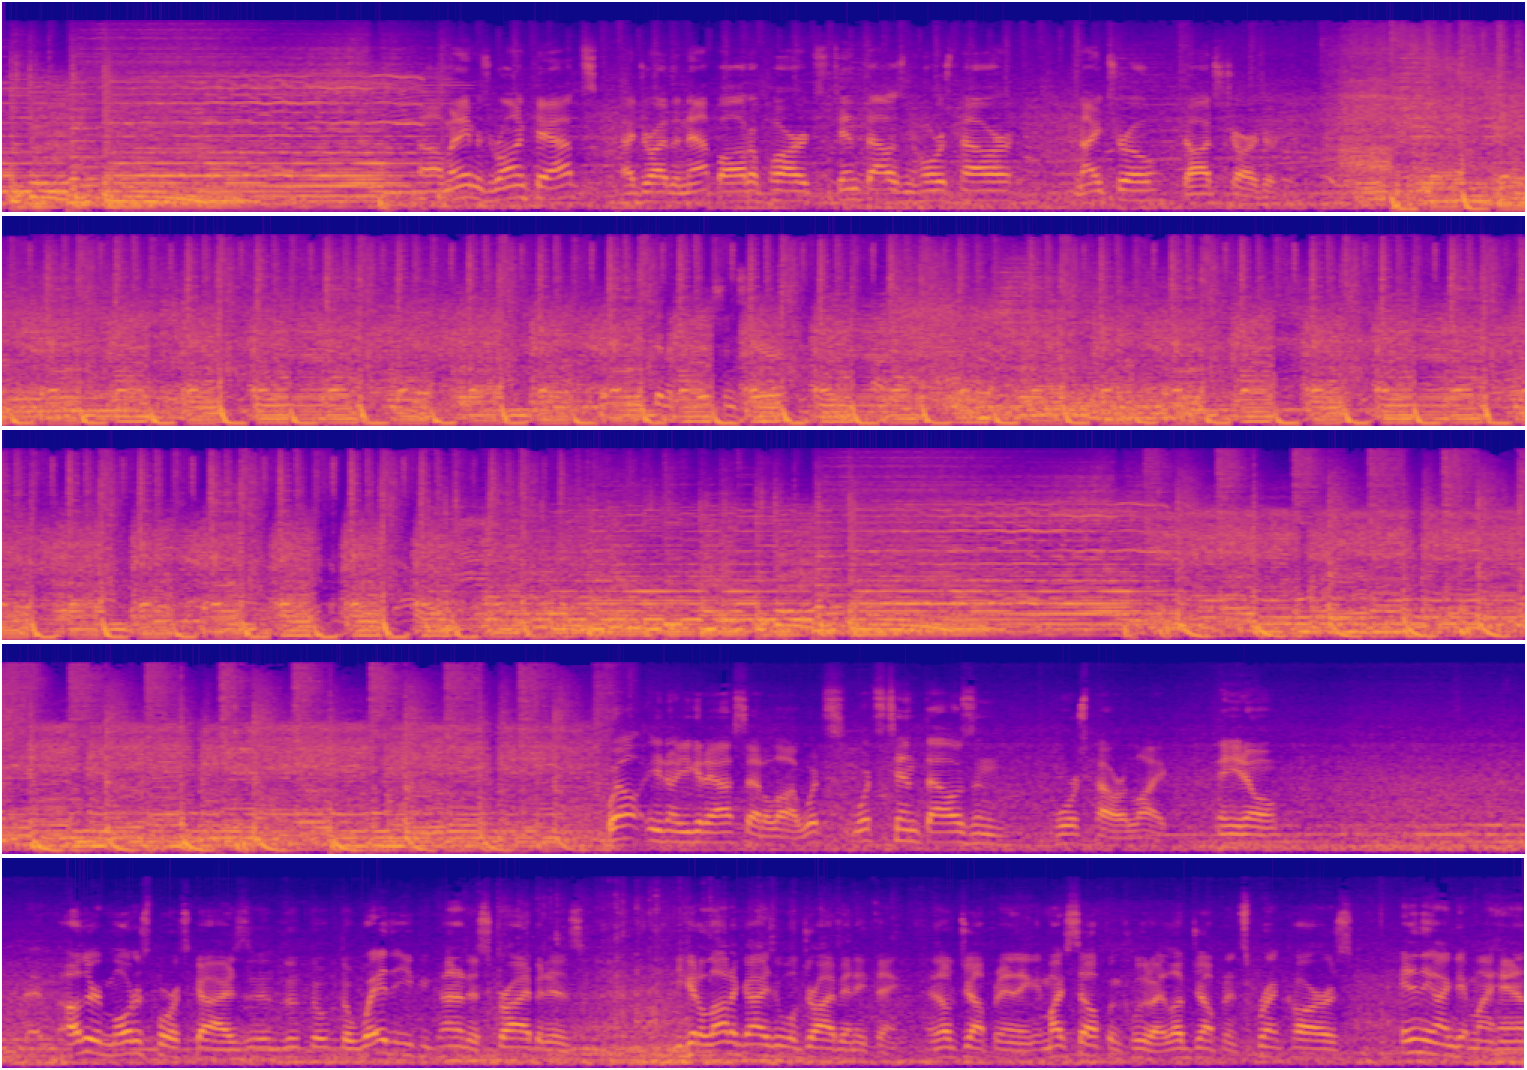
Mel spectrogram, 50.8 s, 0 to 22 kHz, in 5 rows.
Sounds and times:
Music: 0.0 - 35.0.

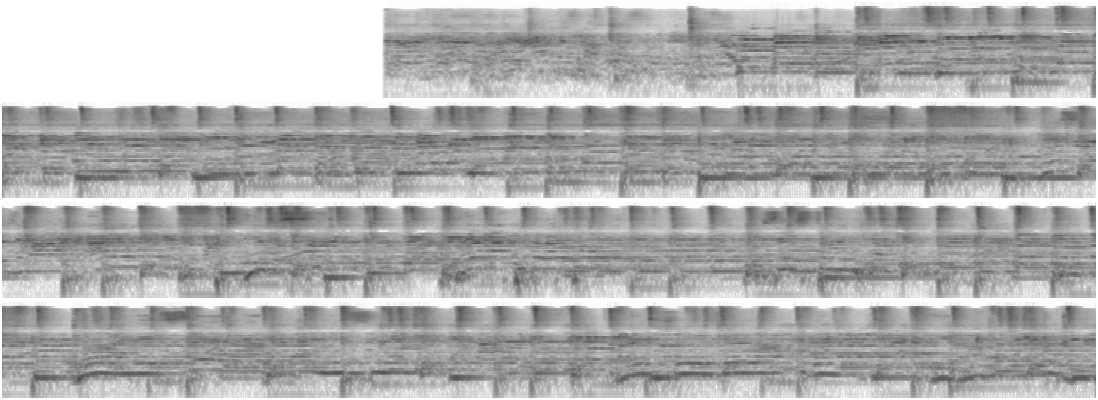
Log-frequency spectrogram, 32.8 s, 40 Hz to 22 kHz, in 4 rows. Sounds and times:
Maraca: 5.9 - 32.8
Drum: 6.1 - 32.8
Steelpan: 6.4 - 32.8.

